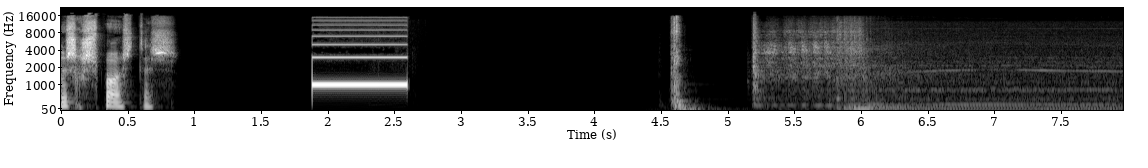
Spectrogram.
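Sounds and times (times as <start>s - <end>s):
speech: 0.0s - 0.9s, 4.6s - 4.8s
short electronic beep: 1.9s - 2.6s
car engine cranking and starting: 4.6s - 7.9s.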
